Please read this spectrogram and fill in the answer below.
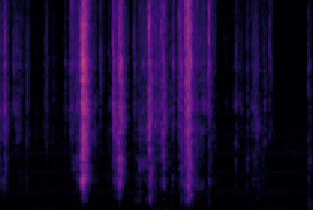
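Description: A foil trading-card pack being opened by hand, a few short crinkling rustles of the wrapper.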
